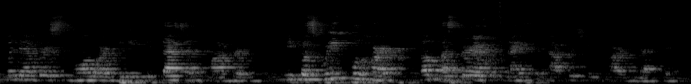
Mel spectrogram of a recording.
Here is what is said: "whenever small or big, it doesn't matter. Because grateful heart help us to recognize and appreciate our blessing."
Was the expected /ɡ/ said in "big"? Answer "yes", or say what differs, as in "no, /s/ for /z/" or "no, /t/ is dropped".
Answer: no, /ɡ/ is dropped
